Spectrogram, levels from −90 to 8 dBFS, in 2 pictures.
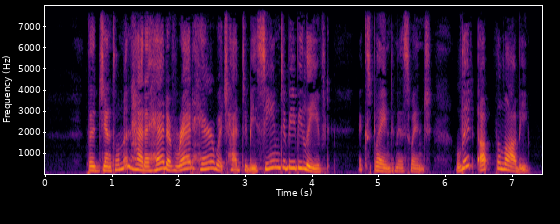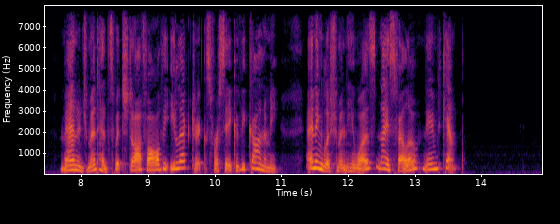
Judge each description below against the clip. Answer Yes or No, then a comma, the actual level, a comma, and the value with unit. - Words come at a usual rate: Yes, average, 170 wpm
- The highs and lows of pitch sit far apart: Yes, wide, 9.0 semitones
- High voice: Yes, high, 240 Hz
